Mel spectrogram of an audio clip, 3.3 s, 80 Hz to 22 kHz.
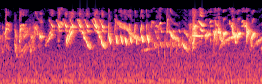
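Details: Male European goldfinch in song, recorded 2018: dense, continuous high twittering made of quick slurred chirps and a short buzzy stretch, lively and unbroken throughout.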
